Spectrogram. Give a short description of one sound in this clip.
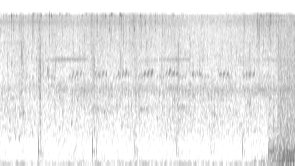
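Footsteps tap slowly on a wooden floor.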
